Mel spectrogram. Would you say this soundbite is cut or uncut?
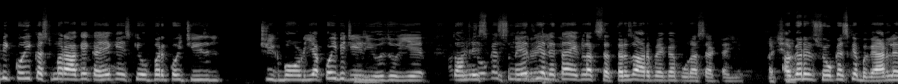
cut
